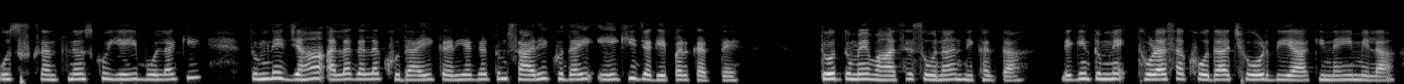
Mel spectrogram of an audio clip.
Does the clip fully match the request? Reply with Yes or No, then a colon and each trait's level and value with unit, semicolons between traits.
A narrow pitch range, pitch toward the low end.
No: narrow, 2.2 semitones; high, 230 Hz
